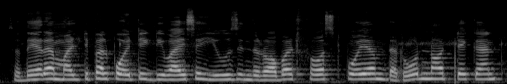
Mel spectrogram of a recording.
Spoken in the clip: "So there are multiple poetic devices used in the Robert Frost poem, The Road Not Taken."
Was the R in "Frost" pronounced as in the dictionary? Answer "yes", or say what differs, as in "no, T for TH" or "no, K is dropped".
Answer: no, R is dropped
